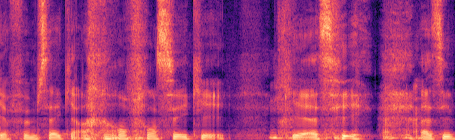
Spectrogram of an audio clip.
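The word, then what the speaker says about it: Fumseck: Si on prononce en bon français, c'est Fume sec.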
